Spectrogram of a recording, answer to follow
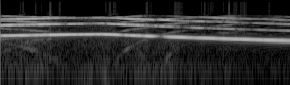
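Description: Emergency vehicle siren wailing: the pitch rises to a peak just under a second in, then slowly falls.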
